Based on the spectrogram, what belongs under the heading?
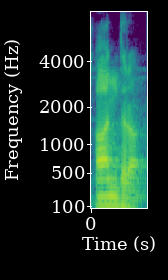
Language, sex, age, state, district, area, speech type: Sanskrit, male, 18-30, Karnataka, Bangalore Urban, urban, spontaneous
